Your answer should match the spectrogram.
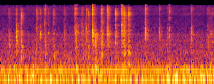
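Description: Faint typing on a computer keyboard: light, irregular key clicks over a low steady hum.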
